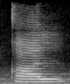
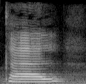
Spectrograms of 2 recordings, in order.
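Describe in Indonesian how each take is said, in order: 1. Konsonan pertama tebal dan dalam. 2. Konsonan pertama ringan dan tipis. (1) "Tak boleh qal. Tu huruf uh, tebal pula eh" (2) "Kita nak baca nipis"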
